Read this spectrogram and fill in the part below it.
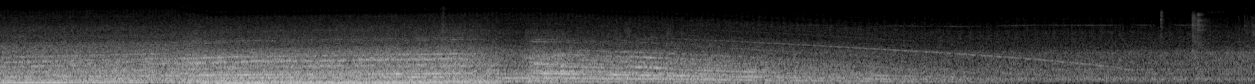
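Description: A bus engine drones loudly, then its pitch falls as the bus slows down.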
